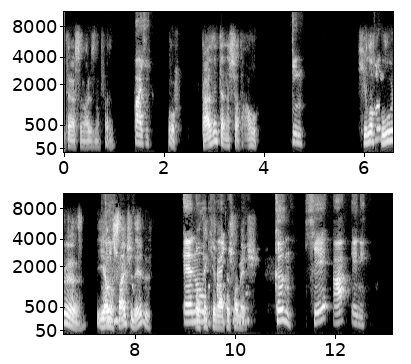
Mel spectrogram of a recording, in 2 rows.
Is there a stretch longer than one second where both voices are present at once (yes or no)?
yes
